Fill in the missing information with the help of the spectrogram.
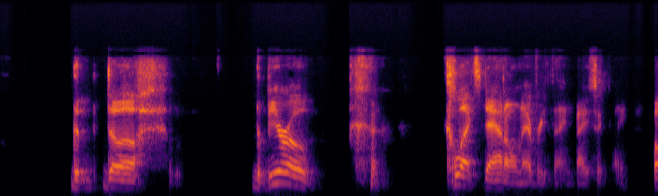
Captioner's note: laughs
